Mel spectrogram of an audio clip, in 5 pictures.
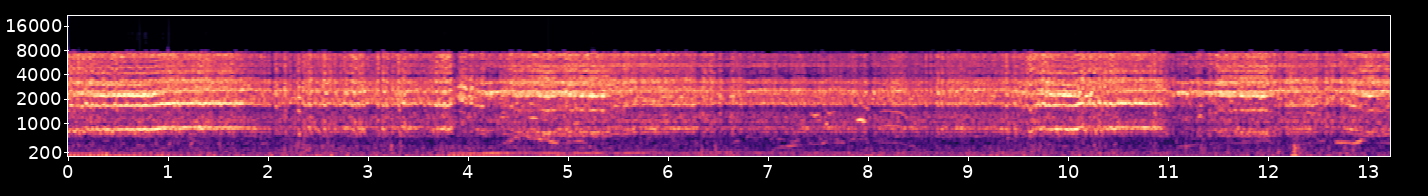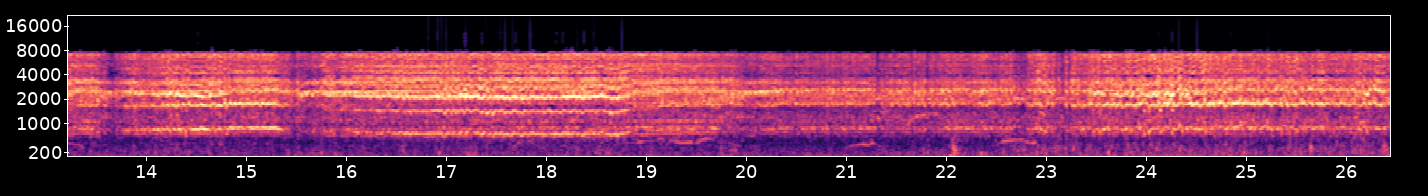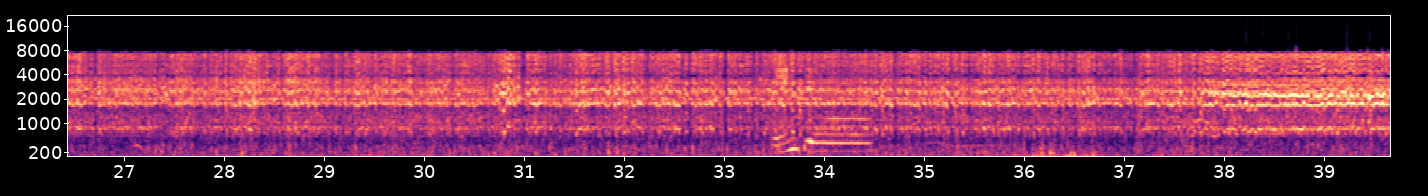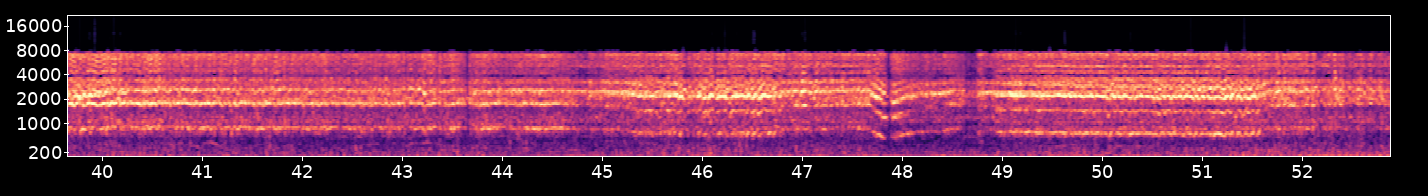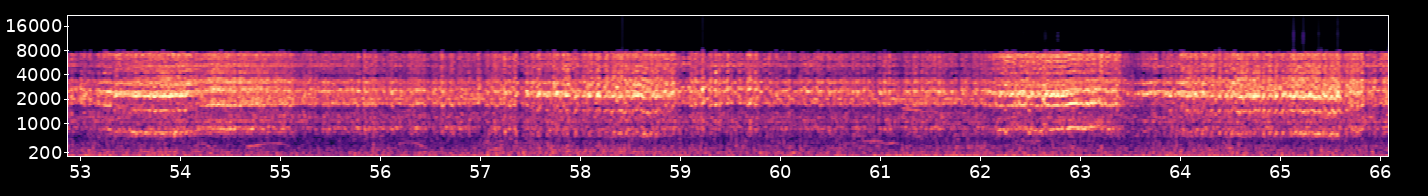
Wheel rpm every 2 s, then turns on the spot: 220, 230, 220, 230, 230, 220, 220, 220, 210, 220, 230, 230, 230, 230, 230, 230, 240, 240, 230, 210, 230, 240, 220, 220, 210, 220, 230, 230, 230, 220, 230, 220, 220.
none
